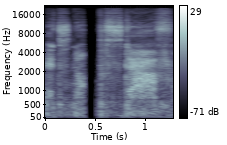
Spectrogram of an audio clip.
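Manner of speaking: whispering as quietly as possible. Whispering a hint to two others during a trivia question: whispering as quietly as possible. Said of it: "I whisper as quietly as I could".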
